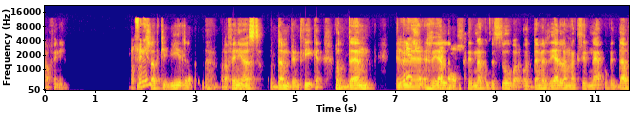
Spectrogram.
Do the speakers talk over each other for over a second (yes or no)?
yes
